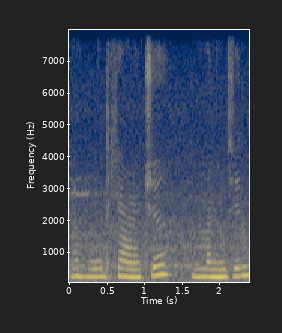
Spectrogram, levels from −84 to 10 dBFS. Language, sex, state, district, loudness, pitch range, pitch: Garhwali, female, Uttarakhand, Tehri Garhwal, -11 LUFS, 235-255 Hz, 240 Hz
